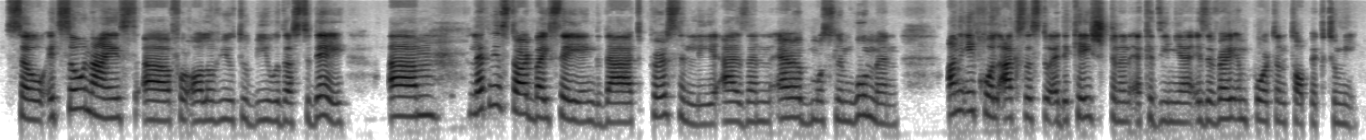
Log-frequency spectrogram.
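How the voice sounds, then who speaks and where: A young woman from Egypt, a native Arabic speaker, giving an earnest, measured welcome speech as event host over a video call. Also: medium pitch, dry recording. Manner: earnest, measured, with soft filler sounds. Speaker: event host, student union president.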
